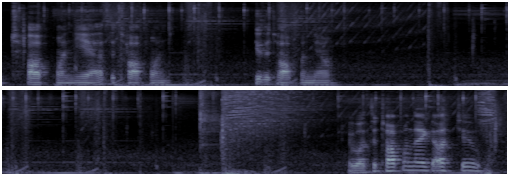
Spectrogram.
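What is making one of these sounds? Light whooshing game effects play as a small figure glides.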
